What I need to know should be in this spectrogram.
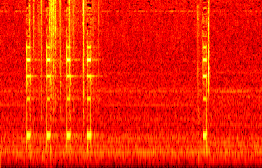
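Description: Short electronic beeps sound as keys are pressed.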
